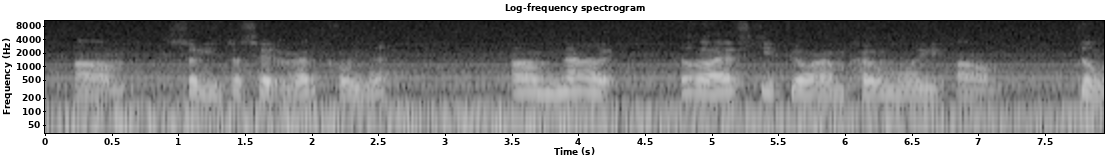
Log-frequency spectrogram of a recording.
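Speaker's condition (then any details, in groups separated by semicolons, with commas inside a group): Cerebral palsy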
